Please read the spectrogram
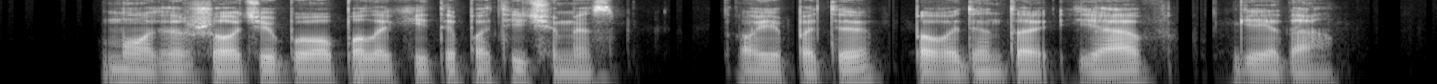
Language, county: Lithuanian, Klaipėda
